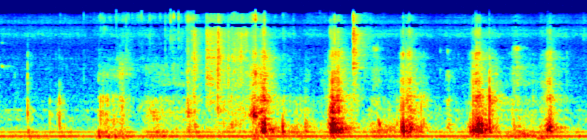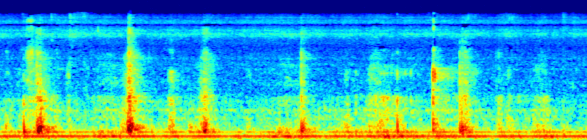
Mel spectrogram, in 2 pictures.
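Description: Close-up crunching and chewing of a dry, compacted cornstarch brick. A quick run of crisp crunches begins about two seconds in, loudest a few seconds later, then thins out to softer chewing near the end. A steady low hum runs underneath.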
